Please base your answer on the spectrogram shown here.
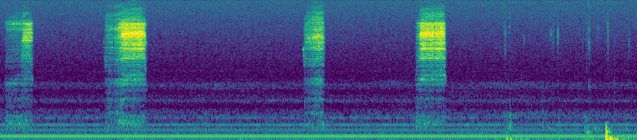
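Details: Wild barn owl chick in a monitored nest box, feeding on rabbit leftovers: four harsh, breathy hiss bursts, two close pairs about a second and a half apart, over a constant low electrical hum, with a soft knock near the end.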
